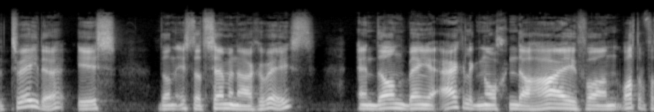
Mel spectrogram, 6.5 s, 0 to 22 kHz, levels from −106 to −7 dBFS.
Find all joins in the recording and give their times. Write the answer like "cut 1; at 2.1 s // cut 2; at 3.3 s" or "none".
cut 1; at 5.1 s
